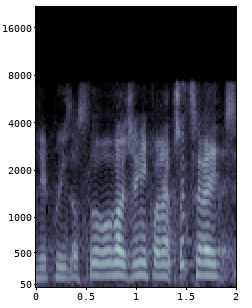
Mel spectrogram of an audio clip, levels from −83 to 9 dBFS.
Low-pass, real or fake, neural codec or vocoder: 7.2 kHz; fake; codec, 16 kHz, 1 kbps, FreqCodec, larger model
